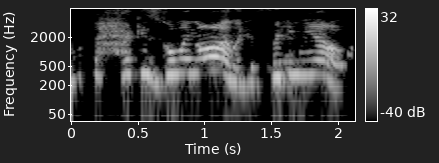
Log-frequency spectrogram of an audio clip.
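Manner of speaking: high-pitched, mildly panicked protest; retold freaking out. Daughter to crying mom, high mock alarm. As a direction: act out rising alarm, voice up high.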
